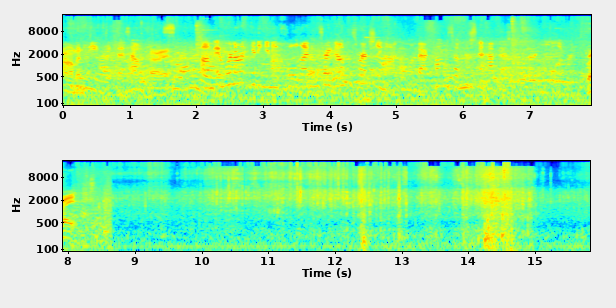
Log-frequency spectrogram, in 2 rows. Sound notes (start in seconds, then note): 11.5 bag rustling noises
